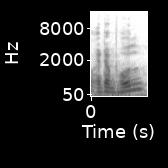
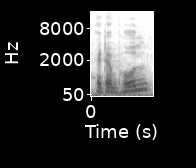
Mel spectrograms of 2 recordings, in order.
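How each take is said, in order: No difference in how they are said.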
